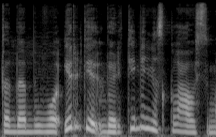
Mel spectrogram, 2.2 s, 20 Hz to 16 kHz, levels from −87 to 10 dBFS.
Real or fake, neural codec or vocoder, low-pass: fake; codec, 44.1 kHz, 2.6 kbps, SNAC; 14.4 kHz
